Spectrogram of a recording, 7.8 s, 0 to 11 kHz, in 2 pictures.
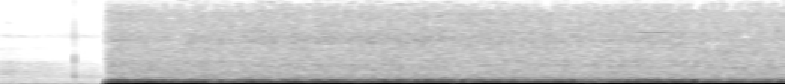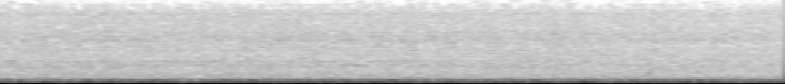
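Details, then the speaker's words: E85 turbo car at idle after the tune was adjusted for a slightly lean idle and a fuel line leak that had made it run rich: deep, steady exhaust rumble with an even beat, no misses or knocks; healthy idle. "just like that Jack fixed the tune it was just running a little lean at idle we had that adjusted"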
